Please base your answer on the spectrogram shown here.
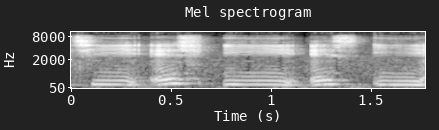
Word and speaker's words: these: แม่ ดี ที่ ดิสก์ T H E S E อ่าน ว่า These are of เสียง ยาว กว่า ดิสก์ เมื่อ กี้ อะ dean แปล ว่า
